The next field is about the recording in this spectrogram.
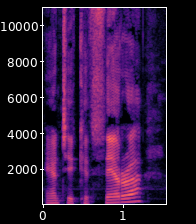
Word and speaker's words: Antikythera: As I said, in the Netherlands, she indeed said it's the Antikythera.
